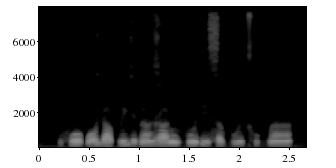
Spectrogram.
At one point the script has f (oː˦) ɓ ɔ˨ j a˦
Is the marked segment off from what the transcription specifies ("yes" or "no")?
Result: no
